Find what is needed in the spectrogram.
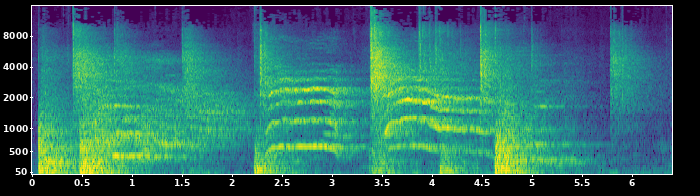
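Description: Naginata and kendo practitioners sparring: a series of sharp strikes and stamps on the wooden floor, several joined by long, loud kiai shouts that ring on in a large, reverberant wooden hall.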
